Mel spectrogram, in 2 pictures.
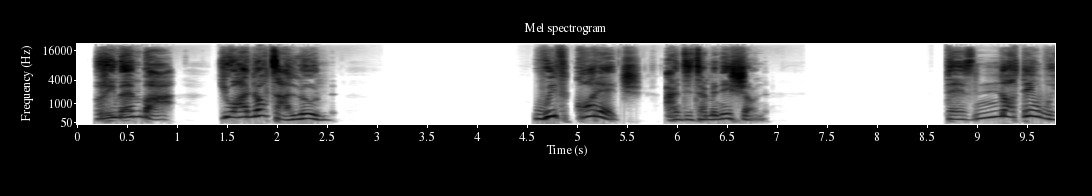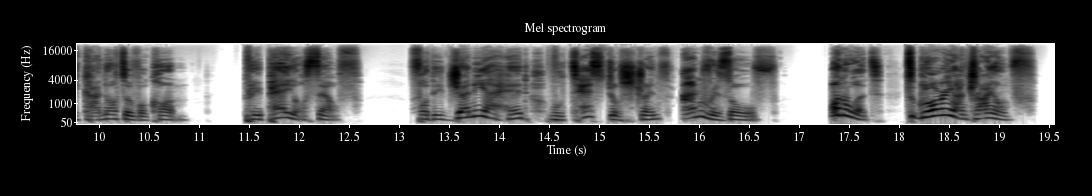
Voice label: english african video games

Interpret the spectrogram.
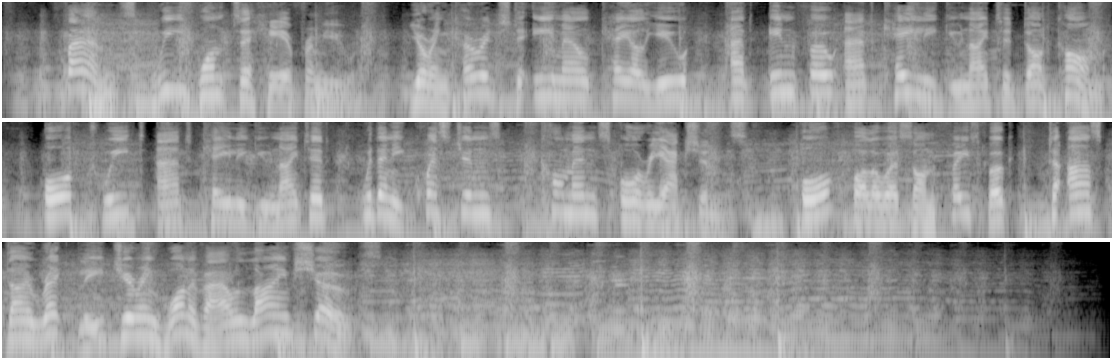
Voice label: English British podcasts

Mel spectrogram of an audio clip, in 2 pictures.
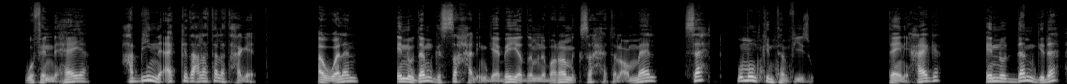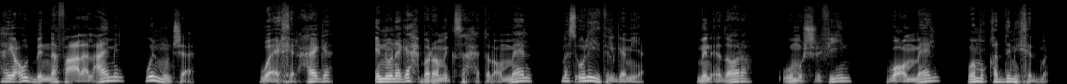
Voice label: arabic narration

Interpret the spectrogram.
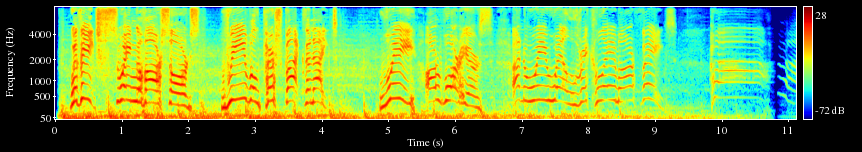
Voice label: english scottish video games; british

